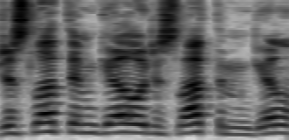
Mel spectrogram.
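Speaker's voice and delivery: high shouting and yelling from several people. Retelling how bystanders in a store called out to a man: imitating people yelling. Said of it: "Some people are yelling at him".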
